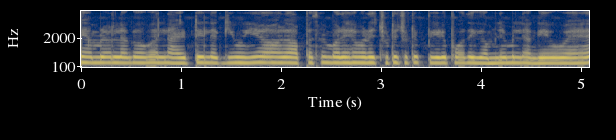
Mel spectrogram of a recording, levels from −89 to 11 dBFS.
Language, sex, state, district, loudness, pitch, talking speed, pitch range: Hindi, female, Bihar, Patna, -12 LUFS, 255 Hz, 225 wpm, 245-255 Hz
